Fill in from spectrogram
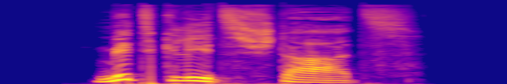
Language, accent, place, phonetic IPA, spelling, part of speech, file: German, Germany, Berlin, [ˈmɪtɡliːt͡sˌʃtaːt͡s], Mitgliedsstaats, noun, De-Mitgliedsstaats.ogg
- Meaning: genitive singular of Mitgliedsstaat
